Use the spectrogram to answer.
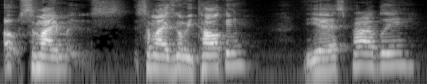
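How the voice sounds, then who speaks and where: A pre-kindergarten teacher reads a story aloud to small children and asks them simple questions, stressing key words emphatically. Her lowish voice has fairly even intonation, a moderate pace, and a pushed, bright quality.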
